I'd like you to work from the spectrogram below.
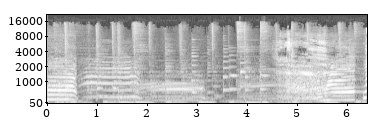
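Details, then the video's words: Oxen mooing: several loud, drawn-out harmonic moos in quick succession, some falling at the end and one wavering, over steady background music with a thumping bass line and beat. "SOM DOS BOIS"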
